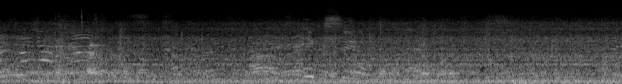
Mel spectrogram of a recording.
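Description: A car engine idling steadily, with people talking nearby.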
